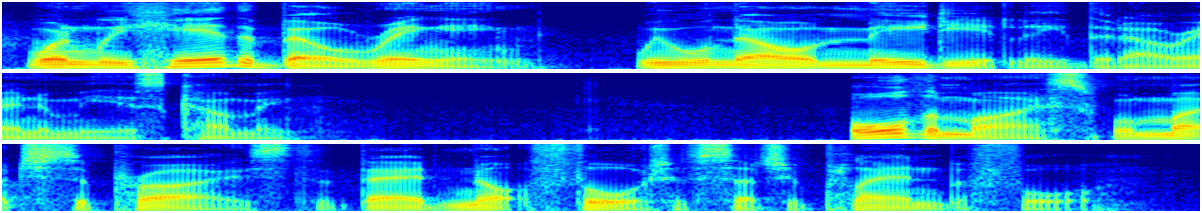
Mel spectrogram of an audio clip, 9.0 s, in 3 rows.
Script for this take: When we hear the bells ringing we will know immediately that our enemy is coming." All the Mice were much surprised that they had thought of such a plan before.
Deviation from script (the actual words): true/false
true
